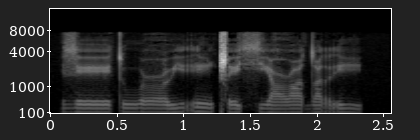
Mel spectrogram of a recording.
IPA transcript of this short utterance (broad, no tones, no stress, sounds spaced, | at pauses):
z eː t uː ʕ ʉ j r ĩ ǁ e sʲ e ʕ u dˤ ɵ r i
